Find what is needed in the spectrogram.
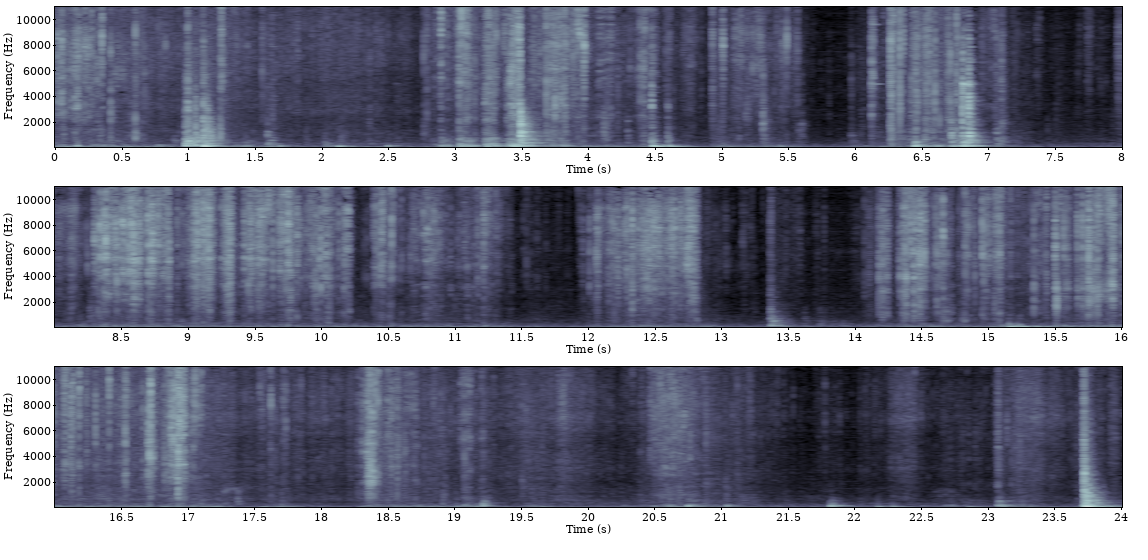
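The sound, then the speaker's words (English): Onions being cut with a serrated knife: many irregular bursts of rasping, crackling sawing and papery tearing, separated by brief pauses, with no talking. “going to cut the onions”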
